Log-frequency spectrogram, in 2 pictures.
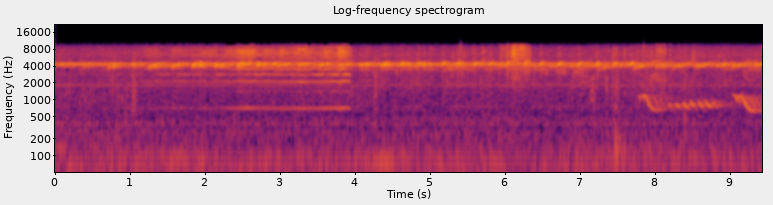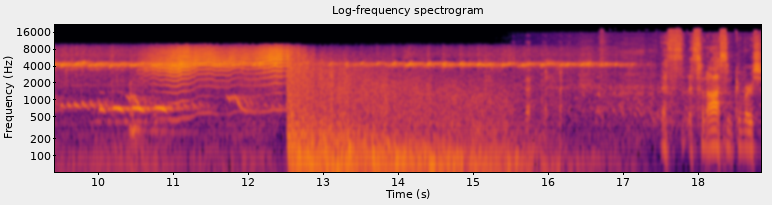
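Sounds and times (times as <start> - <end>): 
mosquito whine in a commercial: 0.8 - 4.1, 7.8 - 12.7
loud crackling burst as the mosquito blows up: 12.4 - 15.8
laughter: 15.6 - 18.8
speech: 18.0 - 18.8.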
